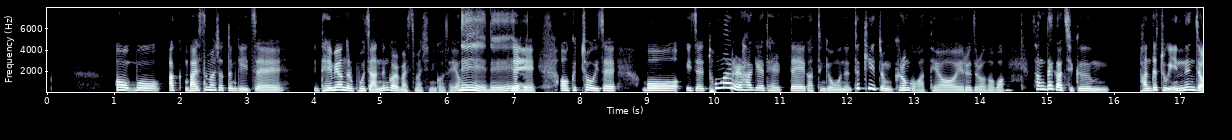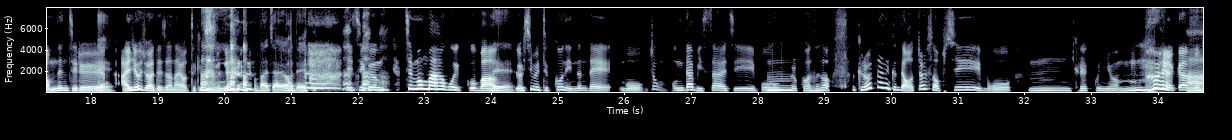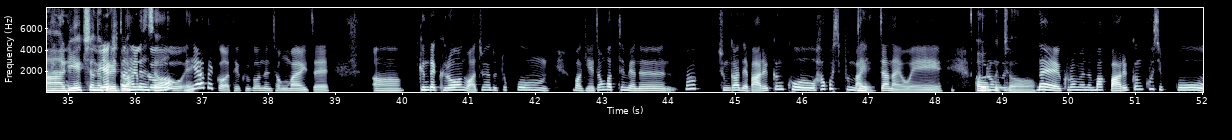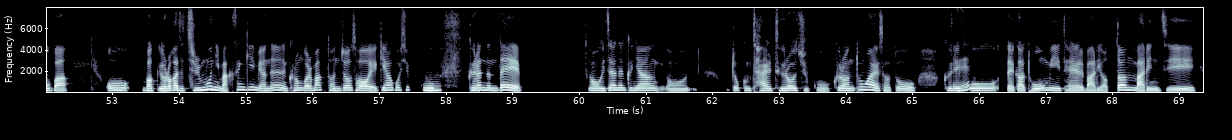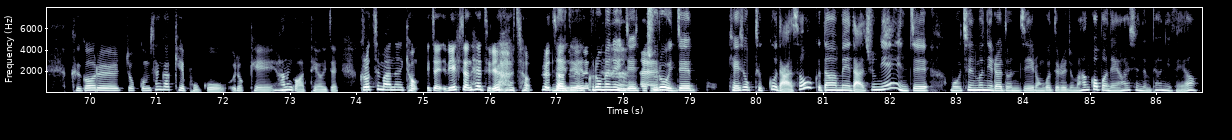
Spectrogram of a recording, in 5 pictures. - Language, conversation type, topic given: Korean, podcast, 침묵 속에서 얻은 깨달음이 있나요?
- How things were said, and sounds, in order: laugh; laughing while speaking: "네"; laugh; laughing while speaking: "보면은"; other background noise; teeth sucking; laughing while speaking: "음. 약간 뭐"; tapping; laughing while speaking: "드려야죠"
